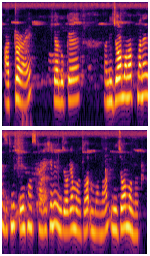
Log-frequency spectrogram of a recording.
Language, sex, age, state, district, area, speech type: Assamese, female, 18-30, Assam, Lakhimpur, rural, spontaneous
